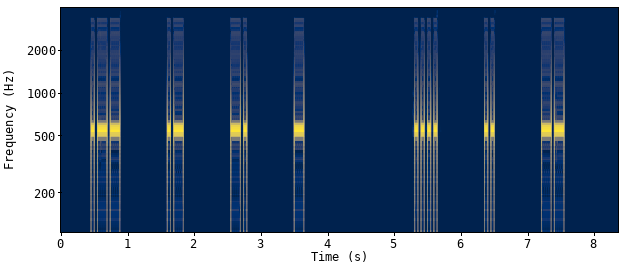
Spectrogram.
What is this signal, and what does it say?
Morse code, heard as a keyed tone, about 25 wpm, spaced as for 10 wpm, 550 Hz. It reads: WANT HIM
